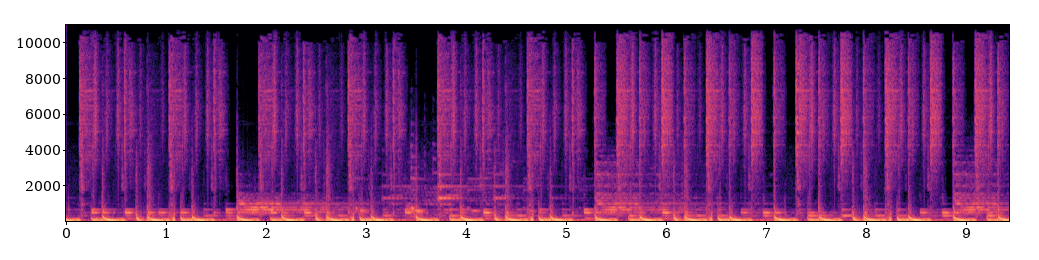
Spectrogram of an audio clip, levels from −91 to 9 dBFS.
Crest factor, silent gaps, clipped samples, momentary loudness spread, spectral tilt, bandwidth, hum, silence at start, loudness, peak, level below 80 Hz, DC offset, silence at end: 10 dB; none; under 0.1%; 2 LU; -6 dB/octave; 11 kHz; none; 0 s; -15 LUFS; -2 dBFS; -14 dBFS; under 0.1%; 0 s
